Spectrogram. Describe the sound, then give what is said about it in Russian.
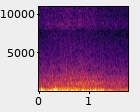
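Steady outdoor wind, partly died down but still blowing, rumbles and buffets the microphone with low, gusty roaring that fades slightly toward the end. No one speaks. “Хочу вам сказать, что ветер отчасти притих. Хоть он и пока дует”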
